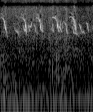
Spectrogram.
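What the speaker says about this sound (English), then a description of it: "Life is good as a chicken." Chickens in their coop cluck in quick, repeated bursts, a series of short, fairly faint calls over a quiet background.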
